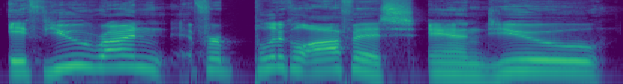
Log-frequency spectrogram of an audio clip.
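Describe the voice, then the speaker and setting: A man with a fairly high-pitched voice talks off the cuff as a livestream host. His delivery is casual, blunt and scornful, thick with swearing. The sound is very dry, with no room around the voice. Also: slow, fairly bright tone, smooth, no room sound. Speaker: livestream host and political commentator. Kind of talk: casual, unscripted livestream commentary.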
